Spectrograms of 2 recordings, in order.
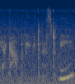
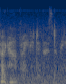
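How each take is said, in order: First: Whispered again, pitched much higher. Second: Whispered accusation, fast and breathless; hissed whisper. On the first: To her friend back home, a high, fast accusing whisper. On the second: To her friend back home, a fast accusing whisper. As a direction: hiss the blame under your breath. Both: Retold or imitated.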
